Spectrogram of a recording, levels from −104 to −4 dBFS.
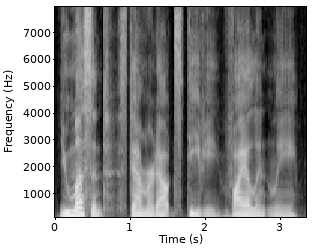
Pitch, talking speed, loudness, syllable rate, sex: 120 Hz, 105 wpm, -20 LUFS, 3.6 syllables/s, male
